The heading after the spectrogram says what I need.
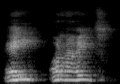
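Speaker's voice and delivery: slow Scouse greeting; Scouse accent. Shown as a demonstration. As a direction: drawl a Scouse hey all right. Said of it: "the Scouse accent".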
